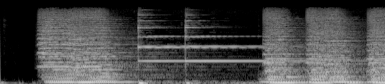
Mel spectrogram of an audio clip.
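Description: An old-fashioned pop song's instrumental intro plays loudly, a full band with sustained chords and a bright bell-like chime ringing out briefly in the middle, with no singing yet.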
